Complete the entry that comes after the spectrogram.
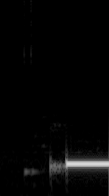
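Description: A telephone tone while calling someone back: a few soft blips, then a steady, loud mid-pitched beep that holds unbroken for over half a second before cutting off with a click. No one speaks.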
